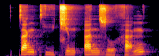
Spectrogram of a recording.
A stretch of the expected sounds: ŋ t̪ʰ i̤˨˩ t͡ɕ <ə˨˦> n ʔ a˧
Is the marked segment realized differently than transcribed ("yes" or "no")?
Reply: no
